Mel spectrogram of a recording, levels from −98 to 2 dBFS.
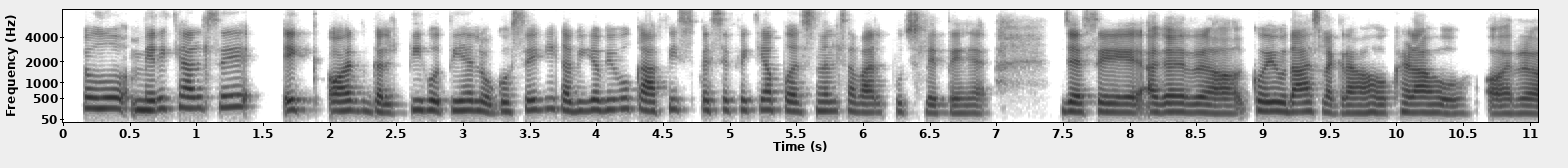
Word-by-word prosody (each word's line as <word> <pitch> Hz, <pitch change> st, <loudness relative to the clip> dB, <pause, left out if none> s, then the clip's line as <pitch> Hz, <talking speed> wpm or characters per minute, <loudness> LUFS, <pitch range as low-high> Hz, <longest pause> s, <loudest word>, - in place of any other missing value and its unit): तो 260 Hz, -1 st, +2 dB
मेरे 230 Hz, +2 st, +3 dB
ख़्याल 265 Hz, +1 st, +1 dB
से 285 Hz, +1 st, 0 dB, 0.3 s
एक 230 Hz, 0 st, +1 dB
और 210 Hz, +1 st, +5 dB, 0.2 s
गलती 175 Hz, +5 st, -2 dB
होती 215 Hz, 0 st, +1 dB
है 220 Hz, -, +2 dB
लोगों 195 Hz, -1 st, -1 dB
से 225 Hz, +4 st, -1 dB
कि 250 Hz, +2 st, -7 dB
कभी-कभी 220 Hz, +2 st, 0 dB
वो 255 Hz, -, -4 dB
काफ़ी 225 Hz, -1 st, +1 dB
स्पेसिफ़िक 225 Hz, 0 st, -6 dB
या 230 Hz, -, +3 dB
पर्सनल 205 Hz, 0 st, -1 dB
सवाल 180 Hz, -3 st, -1 dB
पूछ 185 Hz, -2 st, -8 dB
लेते 165 Hz, -1 st, -2 dB
हैं। 165 Hz, -1 st, -7 dB, 0.6 s
जैसे 190 Hz, -1 st, +2 dB, 0.3 s
अगर 185 Hz, -1 st, +3 dB
अ, 160 Hz, -2 st, +2 dB
कोई 205 Hz, -2 st, +4 dB
उदास 195 Hz, 0 st, +3 dB
लग 170 Hz, -2 st, -1 dB
रहा 165 Hz, 0 st, +2 dB
हो, 170 Hz, -1 st, +1 dB
खड़ा 175 Hz, -2 st, +3 dB
हो 170 Hz, -2 st, 0 dB, 0.3 s
और 160 Hz, 0 st, 0 dB
205 Hz, 180 wpm, -23 LUFS, 180-225 Hz, 0.6 s, और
